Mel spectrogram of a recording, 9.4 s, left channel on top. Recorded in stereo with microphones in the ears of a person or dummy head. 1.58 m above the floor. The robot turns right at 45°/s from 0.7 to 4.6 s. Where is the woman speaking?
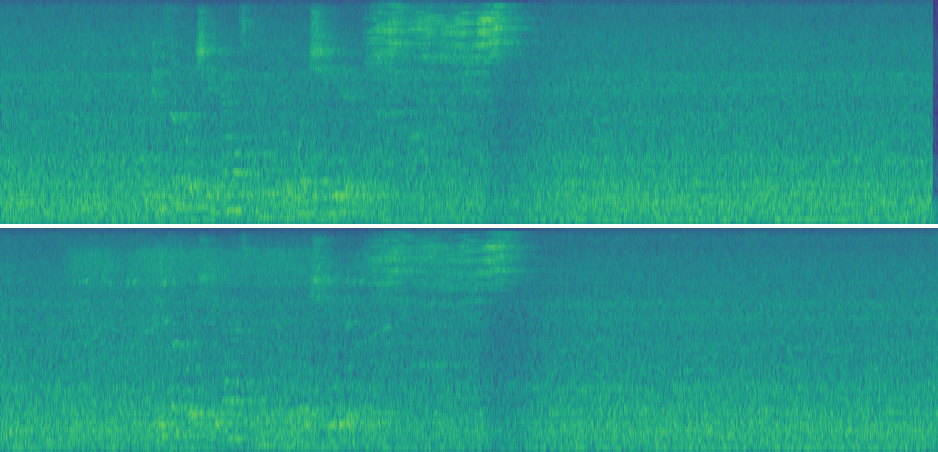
35° left, 5 m; by 3.5 s 130° left, 5 m.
